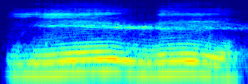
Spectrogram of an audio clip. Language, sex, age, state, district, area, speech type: Tamil, male, 18-30, Tamil Nadu, Mayiladuthurai, rural, read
